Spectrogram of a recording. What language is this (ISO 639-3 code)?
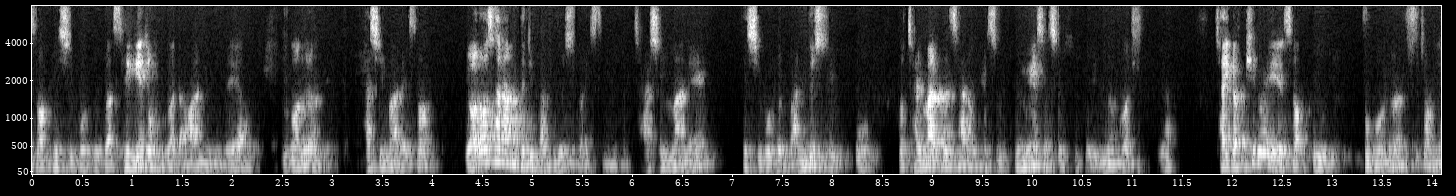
kor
